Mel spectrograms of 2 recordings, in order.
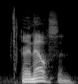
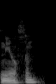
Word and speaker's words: Nelson: again yeah I love is it Nelson or neelon Nelson it's you're sure it's Nelson it's any LS yeah it can't be pronounced neelson I don't know why it would be no You' put an i in there for it to be neelson or another E Nelson okay yeah uh he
